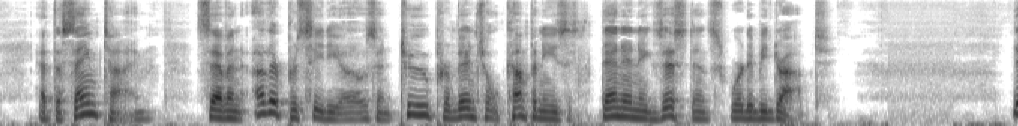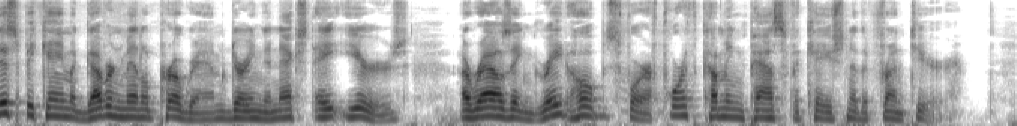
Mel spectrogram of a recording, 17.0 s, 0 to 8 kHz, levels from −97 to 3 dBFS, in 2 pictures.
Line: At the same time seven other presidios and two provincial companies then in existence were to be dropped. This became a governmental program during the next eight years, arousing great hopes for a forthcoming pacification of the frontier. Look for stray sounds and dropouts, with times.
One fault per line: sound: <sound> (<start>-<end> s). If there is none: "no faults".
no faults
